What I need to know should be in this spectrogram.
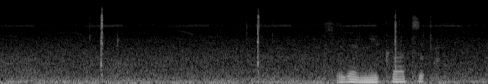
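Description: Garden shears snip through a plant stem.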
